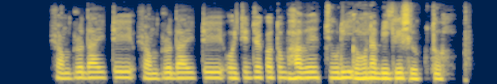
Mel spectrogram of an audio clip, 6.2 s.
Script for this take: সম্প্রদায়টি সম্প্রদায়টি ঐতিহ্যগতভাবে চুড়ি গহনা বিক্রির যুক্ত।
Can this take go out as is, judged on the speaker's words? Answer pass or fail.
pass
